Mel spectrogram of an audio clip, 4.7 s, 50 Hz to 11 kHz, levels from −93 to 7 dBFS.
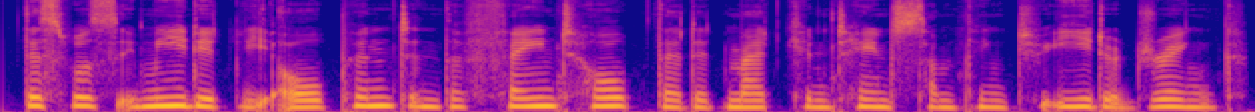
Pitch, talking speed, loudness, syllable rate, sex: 215 Hz, 215 wpm, -17 LUFS, 5.8 syllables/s, female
